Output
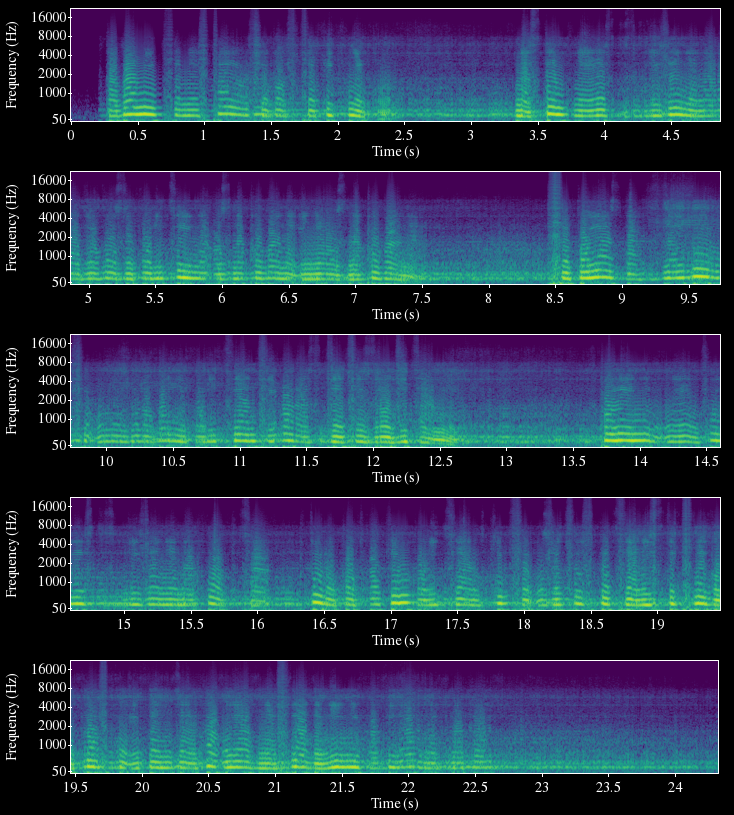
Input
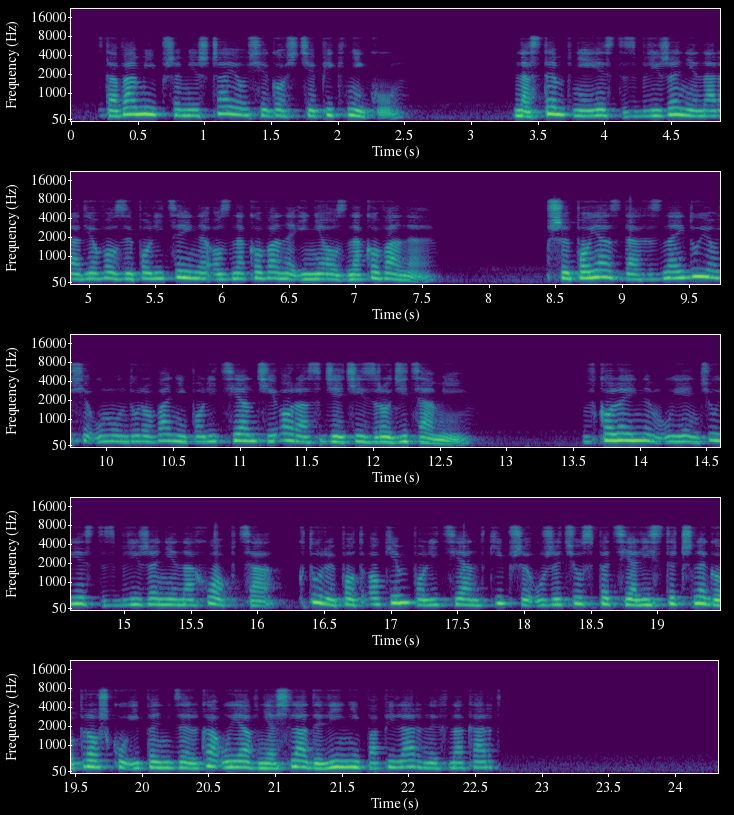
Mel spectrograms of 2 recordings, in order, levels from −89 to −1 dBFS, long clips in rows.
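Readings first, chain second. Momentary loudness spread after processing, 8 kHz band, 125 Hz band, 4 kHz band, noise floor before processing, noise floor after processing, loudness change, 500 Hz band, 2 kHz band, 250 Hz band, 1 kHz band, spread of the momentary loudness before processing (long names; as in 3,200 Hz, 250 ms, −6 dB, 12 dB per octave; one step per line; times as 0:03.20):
16 LU, can't be measured, +9.0 dB, +2.0 dB, −72 dBFS, −35 dBFS, +8.0 dB, +8.0 dB, +7.5 dB, +8.0 dB, +8.0 dB, 10 LU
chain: feedback delay with all-pass diffusion 945 ms, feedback 65%, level −14 dB
windowed peak hold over 33 samples
level +9 dB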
